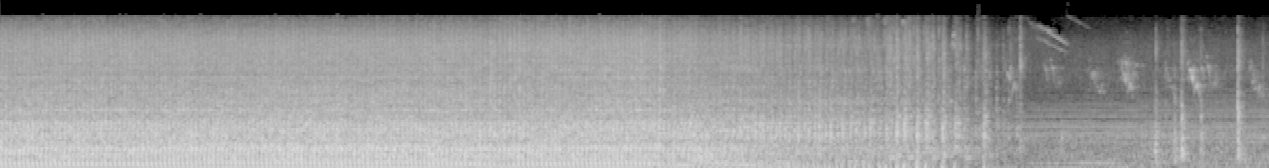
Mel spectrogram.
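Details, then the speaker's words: Husqvarna small engine after a carb clean and new head gaskets, still smoking heavily and only starting with fuel pumped in. Runs with a rough, fast beat, then sputters and dies within seconds. Burning lots of oil; cause unknown. "replaced the head gaskets and man it is still smoking up big time and will not start unless i'm pumping fuel into it"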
